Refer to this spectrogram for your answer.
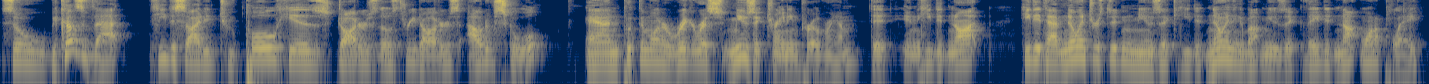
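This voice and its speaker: A man co-hosting a casual podcast with a somewhat high-pitched voice. He tells his story in a loose, rambling way, full of ums and short laughs. The tone is relaxed banter. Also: normal speed. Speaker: podcast co-host.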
